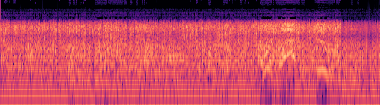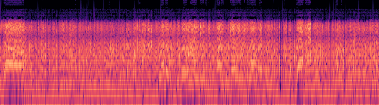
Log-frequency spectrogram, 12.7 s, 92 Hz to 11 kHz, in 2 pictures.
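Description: Honda Rebel 250's parallel-twin engine running while riding, under a steady rush of noise. Its pitch drops a little about a second in and again around eight seconds, as if the throttle is eased.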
